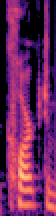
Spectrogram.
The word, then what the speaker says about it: caulk: Now, they were using especially what they called caulked or corked boots, a caulk, C-A-U-L-K, but commonly pronounced cork, were basically metal cleats, spikes installed into the shoes.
